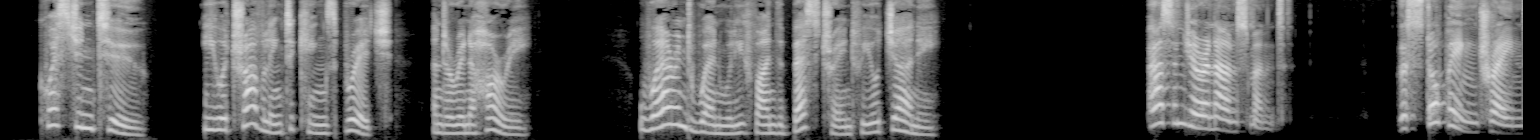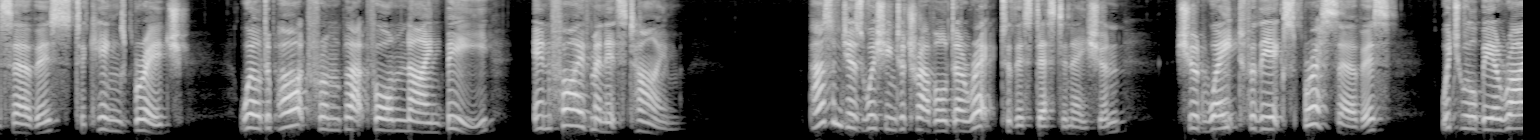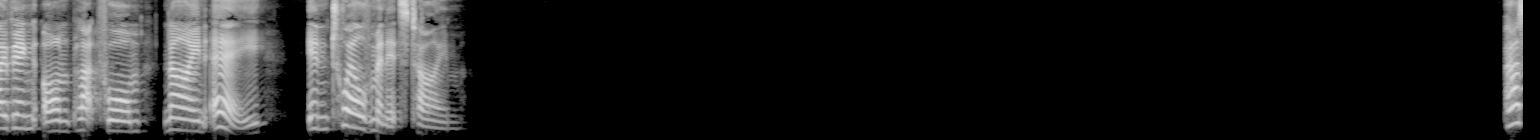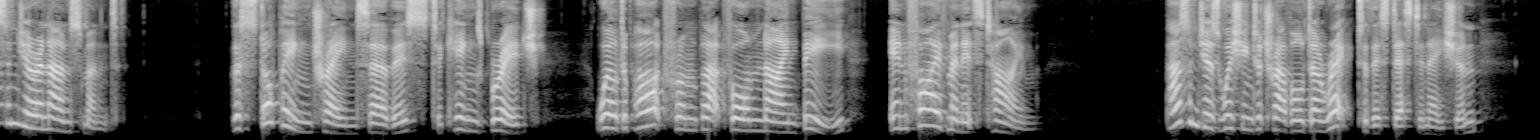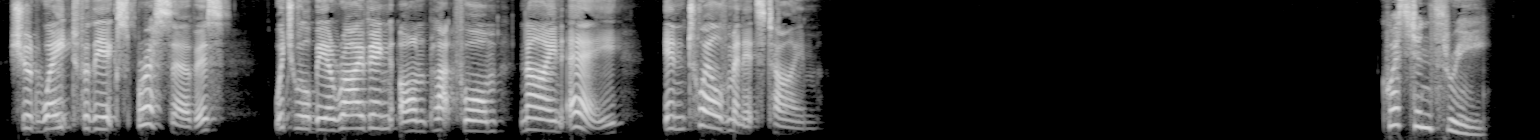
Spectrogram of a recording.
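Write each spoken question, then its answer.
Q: Where and when will you find the best train for your journey?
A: Platform 9A in 12 minutes' time (express service)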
